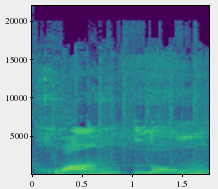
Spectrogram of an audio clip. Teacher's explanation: it has a tone so it's not neutral anymore it's going up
